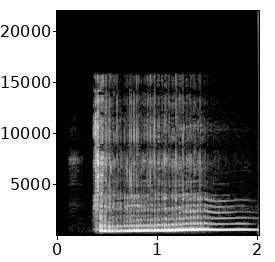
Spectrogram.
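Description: Logo-intro sound effect: one long buzzy, fluttering tone that starts about half a second in, glides slowly upward in pitch and fades out near the end.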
